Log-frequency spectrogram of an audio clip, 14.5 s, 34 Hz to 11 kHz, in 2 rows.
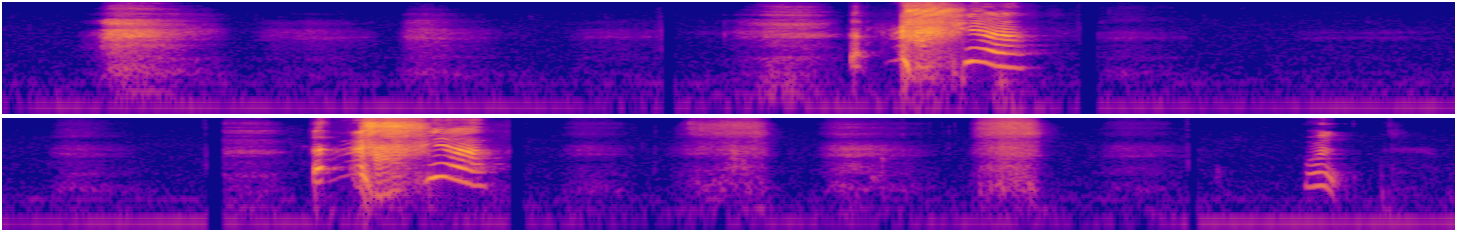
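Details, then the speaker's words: Young Asian woman sneezing around 3 a.m.: a run of several loud, forceful sneezes with short pauses and brief vocal sounds between them. "想说啥来着？我还想打喷嚏。现在是半夜3点吧，可能是哪个小可爱笑我小的睡不着觉吧。"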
